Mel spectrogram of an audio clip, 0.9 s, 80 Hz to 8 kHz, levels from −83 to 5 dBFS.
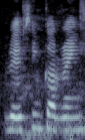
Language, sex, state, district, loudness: Hindi, female, Uttar Pradesh, Etah, -20 LUFS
